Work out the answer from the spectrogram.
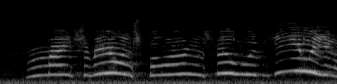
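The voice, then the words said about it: High-pitched falsetto voice. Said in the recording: “How did you get that tone? ... That was a beautiful falsetto.”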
